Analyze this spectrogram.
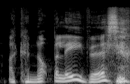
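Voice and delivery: high, loud, buzzing with disbelief; excited retelling. Retold or imitated. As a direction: relay the news like you can't believe it. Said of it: "the call basically went along the lines of".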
